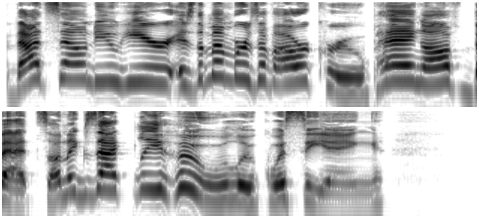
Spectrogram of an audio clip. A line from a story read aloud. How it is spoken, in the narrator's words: shouting above the din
